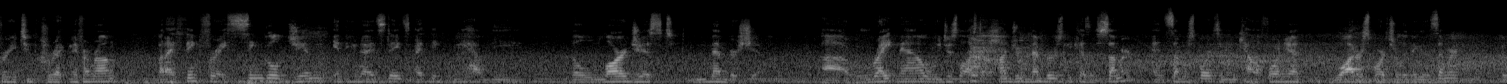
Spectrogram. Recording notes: JumpFEST 2018 Panel Discussion. A panel discussion from the parkour event JumpFEST 2018.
